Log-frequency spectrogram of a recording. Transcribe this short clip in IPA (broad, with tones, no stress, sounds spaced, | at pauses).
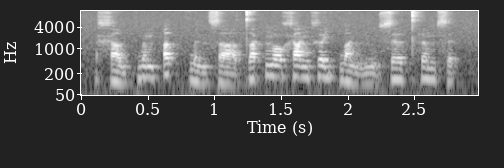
x a˨˩ w k w ə˧ m ʔ a˦˥ t̚ h w ə˨˩ n s aː˨˩ t̪ a˦˥ k̚ n ɔ˧ x a˧ ŋ x ə˧ j h w a˨˩ ŋ n u˧˩ s əː˧ t̪ʰ ə˧ m s ə˨˩ t̚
